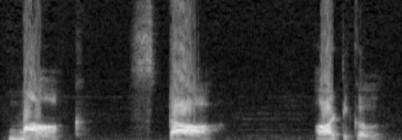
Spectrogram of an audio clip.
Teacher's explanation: Then the fifth vowel sound, it's a long and probably the most open sound in English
